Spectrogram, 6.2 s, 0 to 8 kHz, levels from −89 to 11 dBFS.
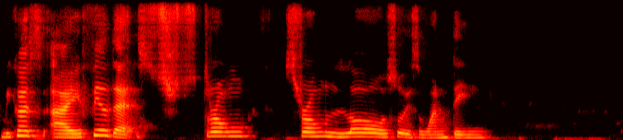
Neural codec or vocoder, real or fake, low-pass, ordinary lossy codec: codec, 16 kHz, 4 kbps, X-Codec, HuBERT features, trained on LibriSpeech; fake; none; none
